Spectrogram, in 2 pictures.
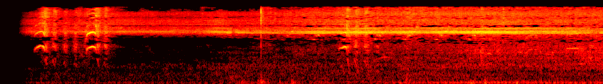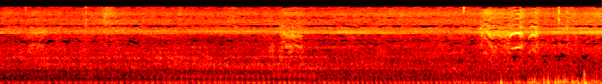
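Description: A handful of short, separate bird chirps, about five in all, over a steady high-pitched whine and a low steady rumble. The low sound grows louder near the end.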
